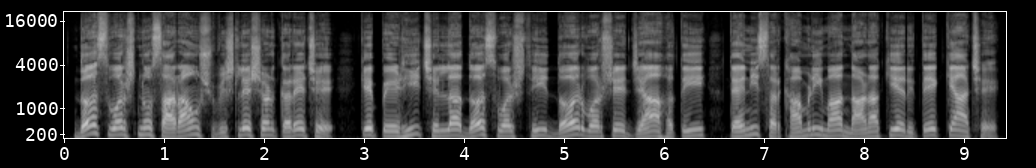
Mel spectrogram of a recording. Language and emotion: Gujarati, neutral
